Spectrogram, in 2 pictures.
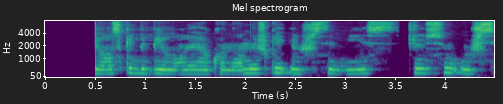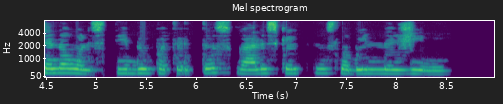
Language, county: Lithuanian, Kaunas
